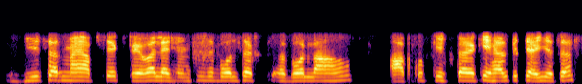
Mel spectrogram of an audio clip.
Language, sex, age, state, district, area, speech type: Hindi, male, 45-60, Uttar Pradesh, Sonbhadra, rural, conversation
